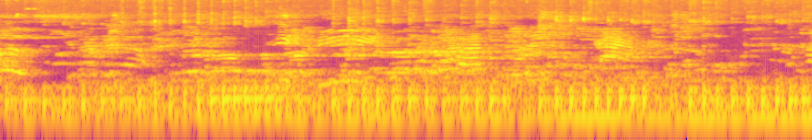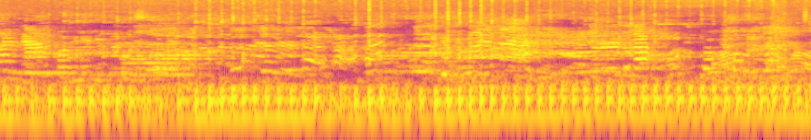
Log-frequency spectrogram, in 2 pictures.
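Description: A small engine running steadily with a fast low pulse, under people's voices.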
